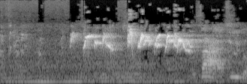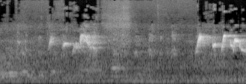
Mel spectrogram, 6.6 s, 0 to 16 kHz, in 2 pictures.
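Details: Red-whiskered bulbul, a kept bird, recorded 10 June 2012; short bright warbled phrases come in bursts with gaps between them, over a low hum and faint background noise.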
